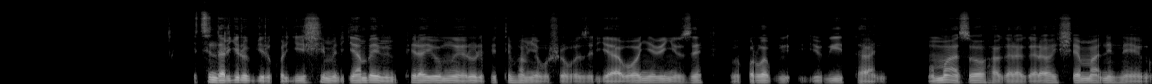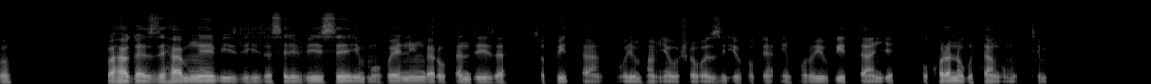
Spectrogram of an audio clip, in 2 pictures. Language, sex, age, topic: Kinyarwanda, male, 25-35, education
